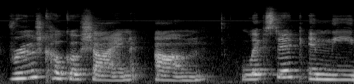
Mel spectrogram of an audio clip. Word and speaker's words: Rouge Coco: favorite Beyond everything else um is the Chanel cocoa how do I say it wrong Rouge Coco shine um lipstick in the number 56 color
